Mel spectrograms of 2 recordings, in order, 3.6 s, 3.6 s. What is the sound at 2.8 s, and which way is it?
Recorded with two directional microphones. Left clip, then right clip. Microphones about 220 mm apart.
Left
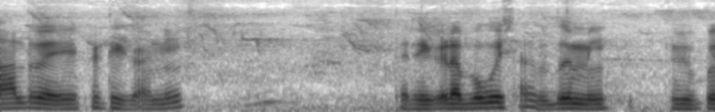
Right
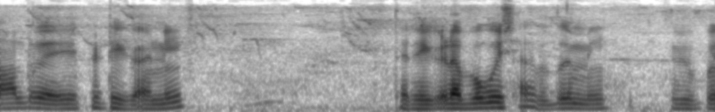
Speech, 10° left (ahead or behind).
